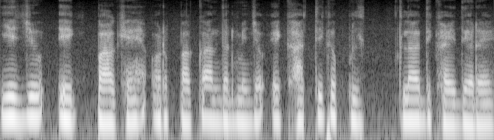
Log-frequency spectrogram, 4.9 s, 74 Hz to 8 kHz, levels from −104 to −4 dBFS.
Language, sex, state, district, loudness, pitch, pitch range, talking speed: Hindi, male, Arunachal Pradesh, Longding, -18 LUFS, 145 Hz, 135-150 Hz, 205 wpm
